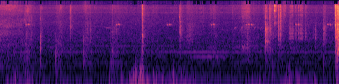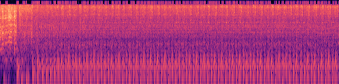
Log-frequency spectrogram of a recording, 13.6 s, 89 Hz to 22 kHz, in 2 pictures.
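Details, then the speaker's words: 1999 Honda 400EX after rebuild, restarted after about 20 minutes cooling following a ride: single fires instantly and settles into steady, even idle with no stumbles; runs perfect, no smoke. "yup runs perfect literally starts instantly"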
